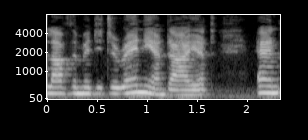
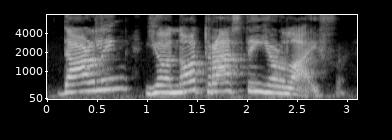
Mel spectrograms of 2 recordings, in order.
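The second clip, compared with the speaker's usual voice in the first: put-on fabulous Greek accent; 4 semitones higher than usual. Quoting how the speaker's mother answered anxious people, imitating a greek accent. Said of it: "she would say with this fabulous Greek accent".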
